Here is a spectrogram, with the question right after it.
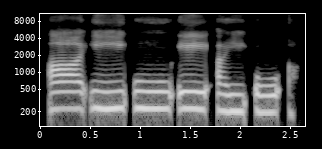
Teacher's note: दीर्घ स्वर, इनके उच्चारण में ह्रस्व स्वरों के उच्चारण से 2 गुना समय लगता है, ये संख्या में 7 है।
